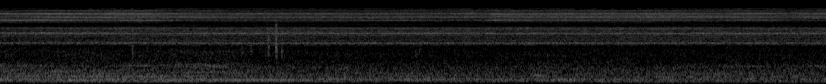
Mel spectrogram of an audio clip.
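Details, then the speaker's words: Harbor Freight air blow gun leaking in the workshop during carburetor reassembly on a 2015 Yard Machines mower: constant thin hiss over a quiet background; compressed air leak. "my air gun is leaking my Harbor Freight air gun you can hear that air leak in the background"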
